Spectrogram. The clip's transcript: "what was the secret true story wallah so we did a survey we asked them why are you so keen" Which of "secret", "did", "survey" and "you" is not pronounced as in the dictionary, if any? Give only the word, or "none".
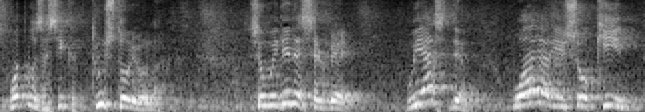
secret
